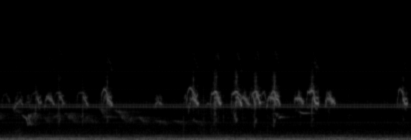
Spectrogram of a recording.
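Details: House finches, two females fighting over a nest with chicks near fledging: rapid high thin chirps in loose runs, a few lower slurred notes between, over a steady low hum.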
